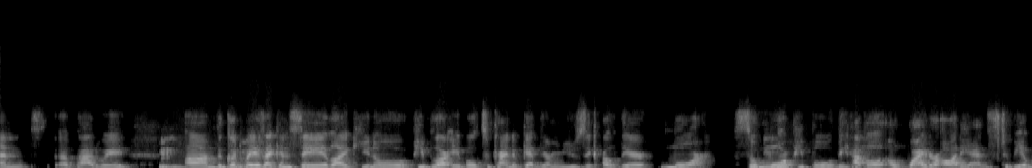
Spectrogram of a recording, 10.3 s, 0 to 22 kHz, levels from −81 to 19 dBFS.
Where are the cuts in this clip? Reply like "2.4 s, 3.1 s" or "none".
none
